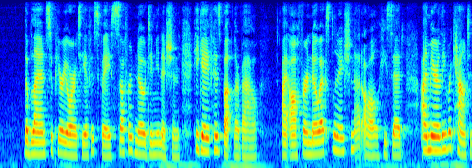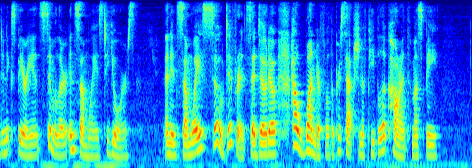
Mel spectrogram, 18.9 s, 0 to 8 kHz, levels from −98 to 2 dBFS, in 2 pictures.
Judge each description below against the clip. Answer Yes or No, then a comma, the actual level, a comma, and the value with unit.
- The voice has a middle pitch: Yes, medium, 165 Hz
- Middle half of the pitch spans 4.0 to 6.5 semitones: Yes, average, 5.2 semitones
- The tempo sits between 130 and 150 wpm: No, average, 160 wpm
